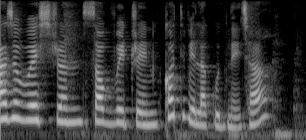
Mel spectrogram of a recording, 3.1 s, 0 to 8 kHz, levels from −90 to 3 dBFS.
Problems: continuous background conversations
